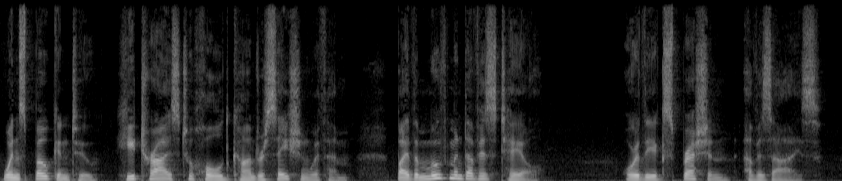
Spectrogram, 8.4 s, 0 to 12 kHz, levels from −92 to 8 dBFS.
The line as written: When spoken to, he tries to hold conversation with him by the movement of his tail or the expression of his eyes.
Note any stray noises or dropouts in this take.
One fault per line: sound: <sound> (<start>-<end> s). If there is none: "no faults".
no faults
